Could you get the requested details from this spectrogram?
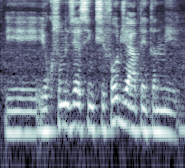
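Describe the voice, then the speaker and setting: A Brazilian man with a Brazilian Portuguese accent, a podcast guest telling a testimony in a lively way, often calling the host "irmão" and acting out dialogue. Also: mid-range voice, quick pace, slight background noise. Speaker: podcast guest, business founder. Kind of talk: animated testimony storytelling.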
